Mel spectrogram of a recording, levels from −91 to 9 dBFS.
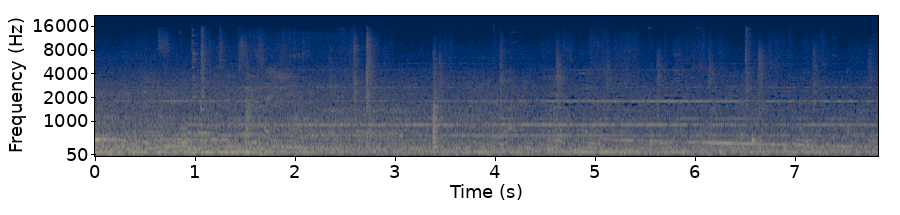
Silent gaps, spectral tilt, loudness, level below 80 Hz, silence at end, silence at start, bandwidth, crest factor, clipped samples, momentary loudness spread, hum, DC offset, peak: none; -7 dB/octave; -37 LUFS; -54 dBFS; 0 s; 0 s; 16 kHz; 18 dB; under 0.1%; 6 LU; none; under 0.1%; -18 dBFS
